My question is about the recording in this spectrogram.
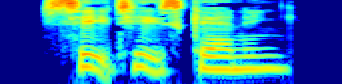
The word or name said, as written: CT-scanning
